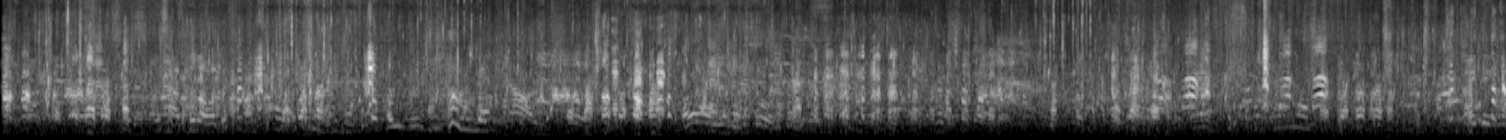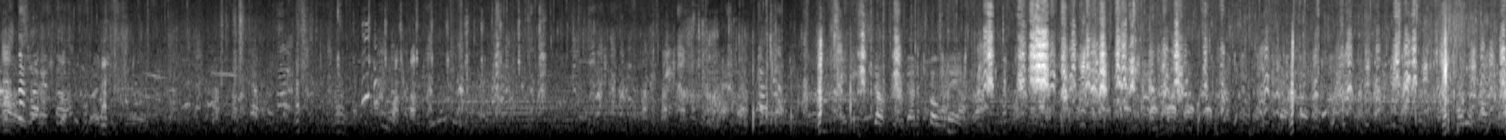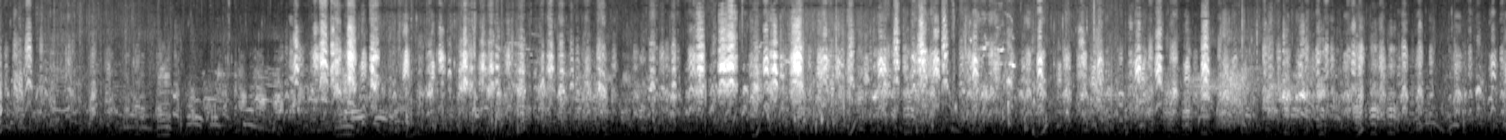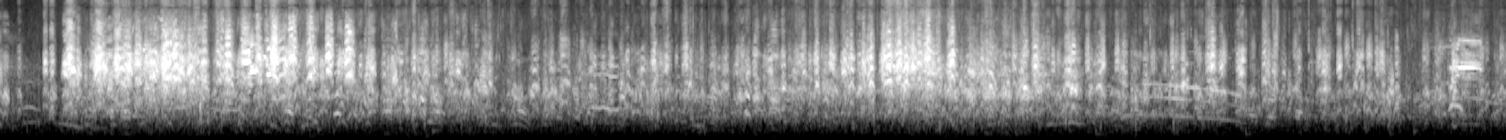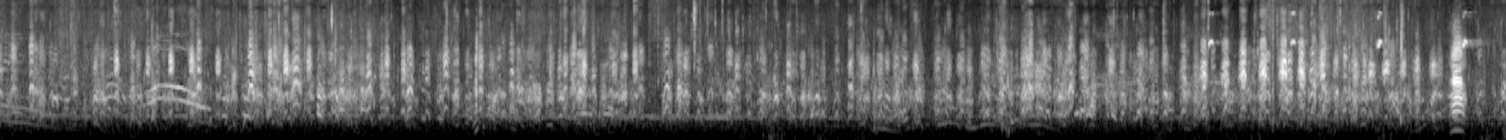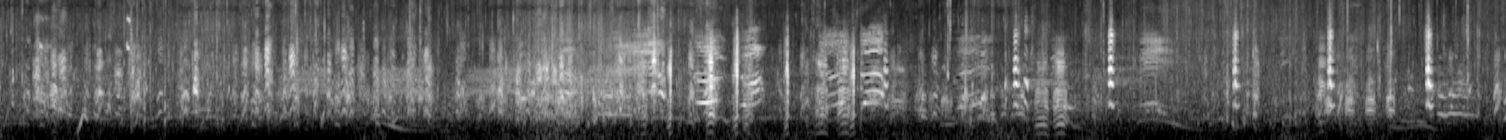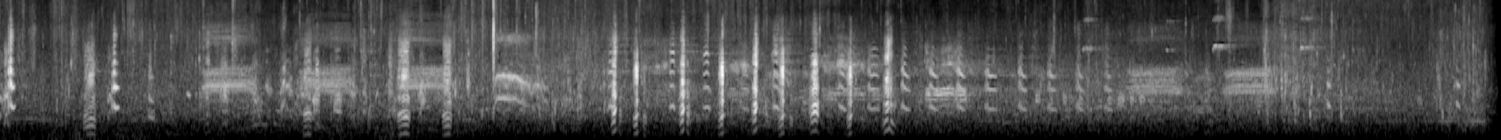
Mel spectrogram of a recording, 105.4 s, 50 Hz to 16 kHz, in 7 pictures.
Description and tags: Birds in park
Birds in a park in Westminster recorded on Zoom H4
Urban, Ambiance, Passing, Environment, outside, Field-Recording, Countryside, Birds, Ducks, City, Park, Public, People, Movie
